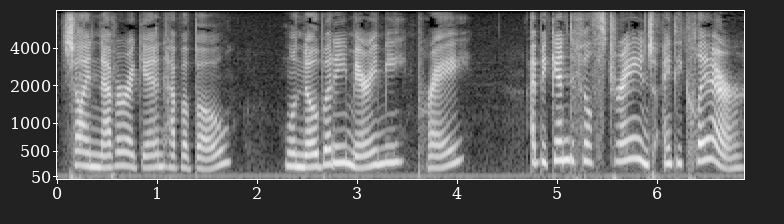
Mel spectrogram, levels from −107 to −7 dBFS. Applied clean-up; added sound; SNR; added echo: none; none; none; none.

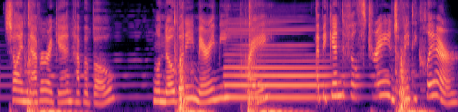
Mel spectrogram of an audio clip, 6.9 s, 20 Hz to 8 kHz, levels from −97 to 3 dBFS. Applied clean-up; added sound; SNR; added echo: classical method log-MMSE.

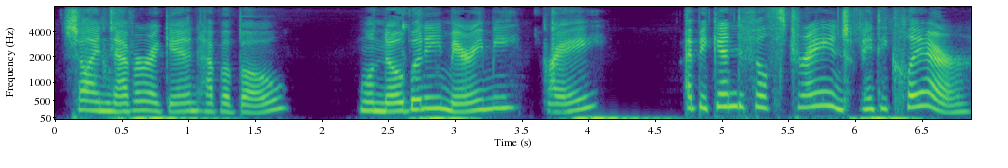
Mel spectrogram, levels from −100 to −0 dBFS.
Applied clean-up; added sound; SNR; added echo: neural mask model Resemble Enhance denoiser.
